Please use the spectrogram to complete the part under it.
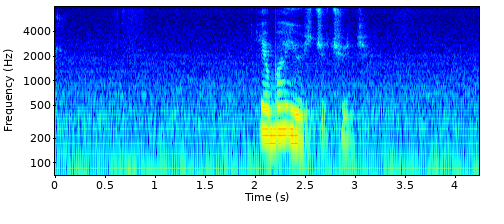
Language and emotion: Russian, sad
